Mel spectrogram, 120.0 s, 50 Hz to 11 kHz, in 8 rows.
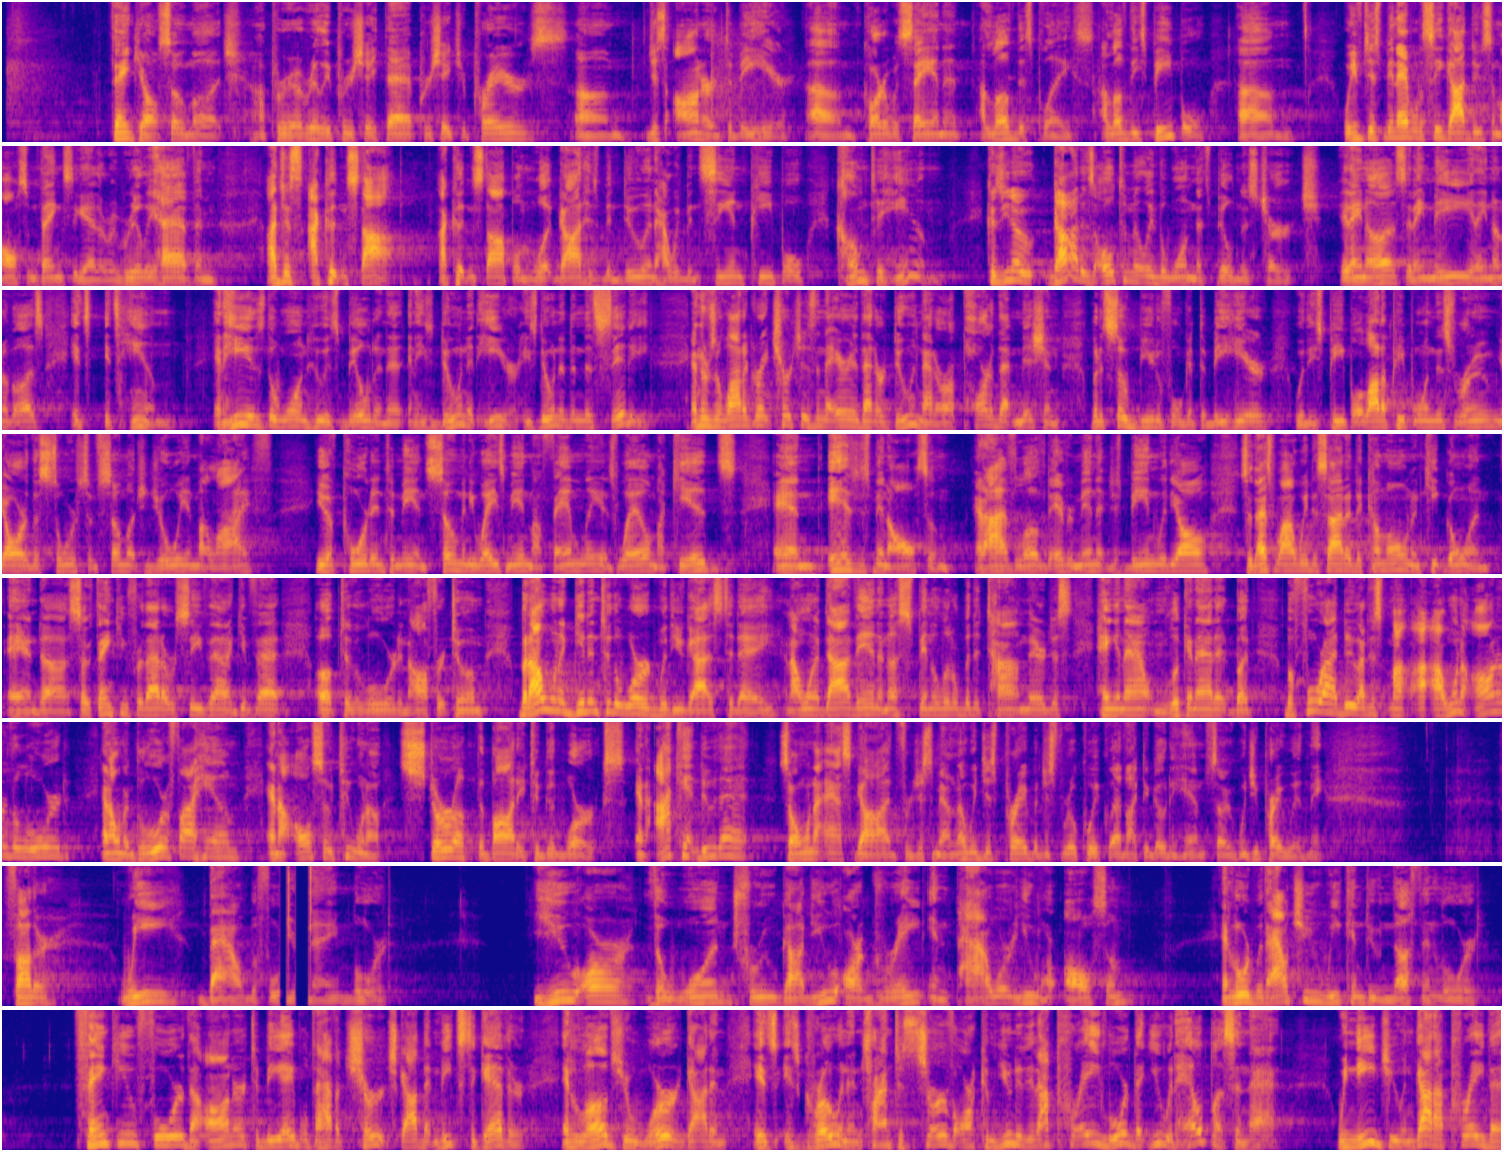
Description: Redemption Church Sermons How to Live a Fulfilled Life Aug 31 2025 | 00:40:57 1x 00:00 / 00:40:57 Subscribe Share Apple Podcasts Spotify Overcast RSS Feed Share Link Embed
